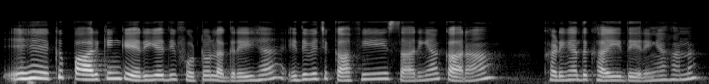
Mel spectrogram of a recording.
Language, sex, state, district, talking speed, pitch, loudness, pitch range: Punjabi, female, Karnataka, Bangalore, 160 wpm, 220 Hz, -19 LUFS, 190-260 Hz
